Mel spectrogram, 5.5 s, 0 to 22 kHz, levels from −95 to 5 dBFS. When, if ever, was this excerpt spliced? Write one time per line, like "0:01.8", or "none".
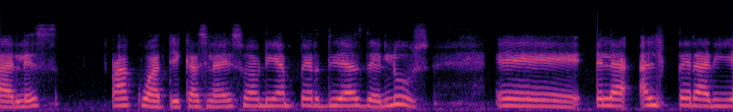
0:01.5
